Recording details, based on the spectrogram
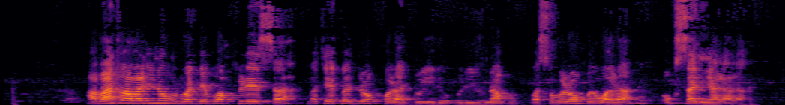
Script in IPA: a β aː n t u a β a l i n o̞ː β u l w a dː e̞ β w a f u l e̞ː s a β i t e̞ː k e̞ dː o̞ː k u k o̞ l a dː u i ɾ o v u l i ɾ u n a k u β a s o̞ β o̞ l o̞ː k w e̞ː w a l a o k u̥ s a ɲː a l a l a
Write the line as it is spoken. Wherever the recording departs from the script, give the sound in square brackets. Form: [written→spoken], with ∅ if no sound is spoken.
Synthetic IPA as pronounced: a β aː n t u a β a l i n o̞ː β u l w a dː e̞ β w a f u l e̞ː s a β [i→a] t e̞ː k e̞ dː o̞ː k u k o̞ l a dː u i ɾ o [v→β] u l i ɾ u n a k u β a s o̞ β o̞ l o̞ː k w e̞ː w a l a o k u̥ s a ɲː a l a l a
